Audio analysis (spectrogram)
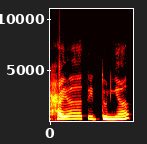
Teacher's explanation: ہا کو وسطی لیکن میرے تھروٹ سے ادا کریں گے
